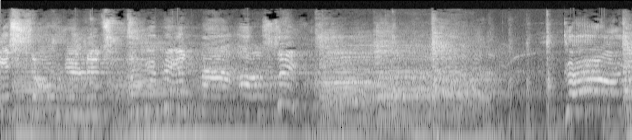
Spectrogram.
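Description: Live country band music with a male lead singer over guitar and a steady bass line, heard through the crowd from far back at an outdoor concert stage.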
